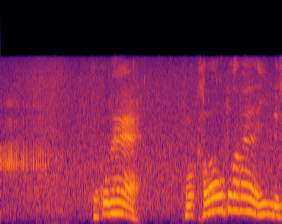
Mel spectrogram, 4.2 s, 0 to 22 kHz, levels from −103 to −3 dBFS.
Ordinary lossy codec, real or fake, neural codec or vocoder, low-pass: none; real; none; none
